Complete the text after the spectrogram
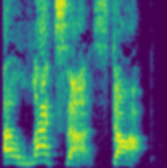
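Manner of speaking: put-on loud, high shouted yell. Retelling yelling at Alexa to stop the alarm: imitating own yell. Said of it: "And so I'll yell".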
